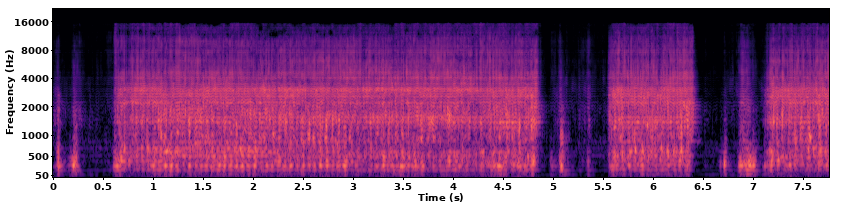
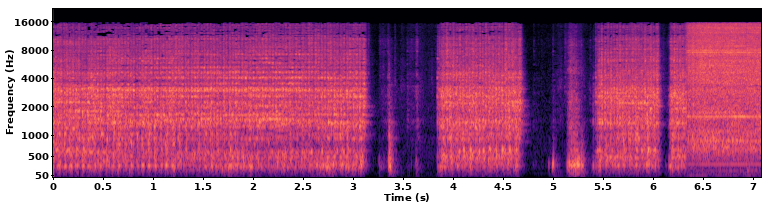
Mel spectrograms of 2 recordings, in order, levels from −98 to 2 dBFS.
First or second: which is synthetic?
first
